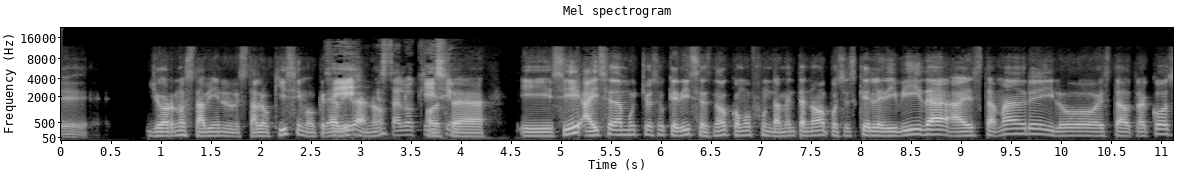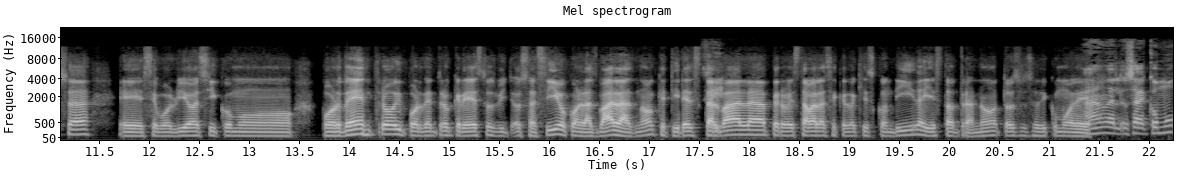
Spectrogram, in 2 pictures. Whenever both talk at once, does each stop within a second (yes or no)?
no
